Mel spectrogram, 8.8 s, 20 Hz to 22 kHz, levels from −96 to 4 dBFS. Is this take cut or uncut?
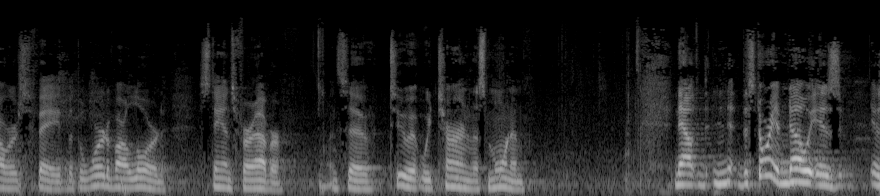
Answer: uncut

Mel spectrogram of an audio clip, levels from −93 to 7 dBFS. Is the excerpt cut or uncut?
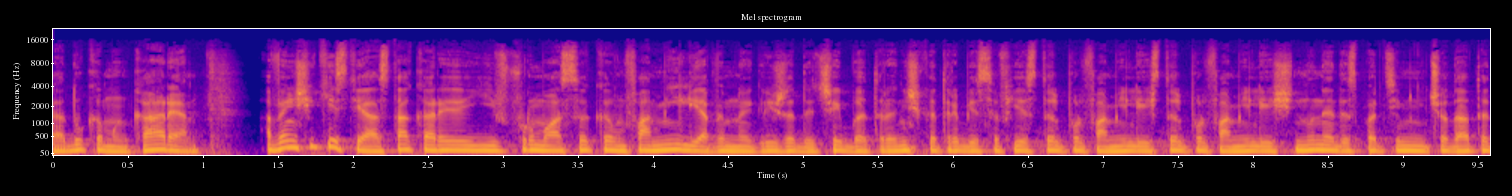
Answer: cut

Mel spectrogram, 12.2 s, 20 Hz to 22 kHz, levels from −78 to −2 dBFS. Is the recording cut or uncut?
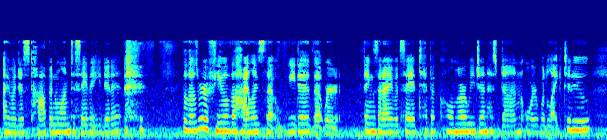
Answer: cut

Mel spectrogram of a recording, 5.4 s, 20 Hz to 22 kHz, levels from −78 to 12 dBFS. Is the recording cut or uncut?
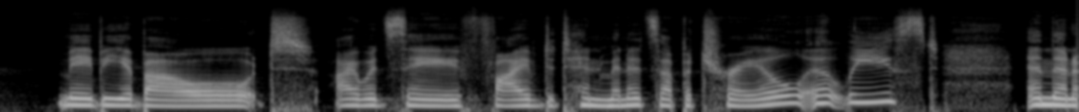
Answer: uncut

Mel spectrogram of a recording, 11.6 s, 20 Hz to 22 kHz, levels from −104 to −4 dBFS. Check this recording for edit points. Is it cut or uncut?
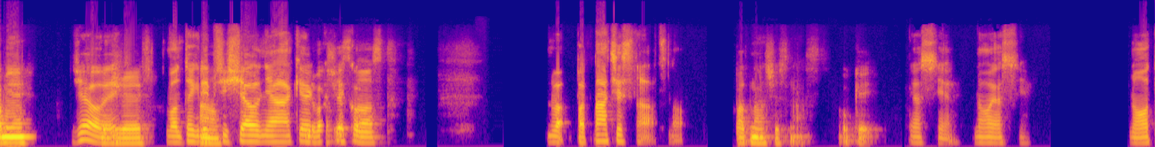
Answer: uncut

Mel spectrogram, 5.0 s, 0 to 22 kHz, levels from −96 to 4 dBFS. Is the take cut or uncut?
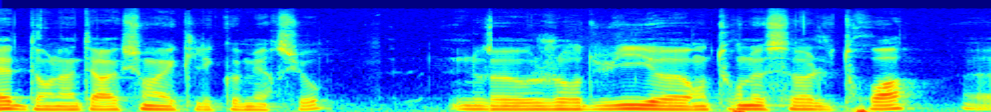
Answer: cut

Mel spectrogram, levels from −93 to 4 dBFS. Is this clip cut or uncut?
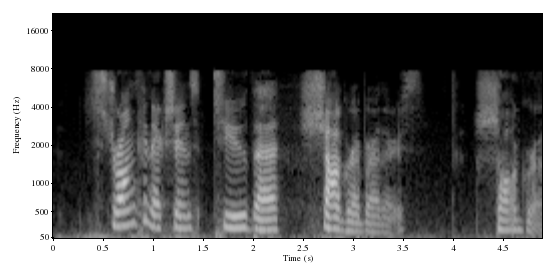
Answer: uncut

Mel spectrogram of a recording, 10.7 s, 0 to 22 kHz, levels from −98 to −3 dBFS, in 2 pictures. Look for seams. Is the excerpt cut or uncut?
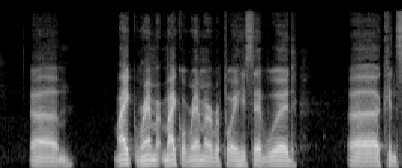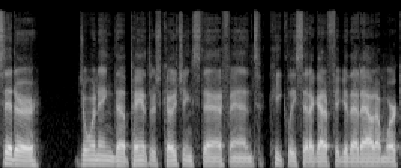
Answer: uncut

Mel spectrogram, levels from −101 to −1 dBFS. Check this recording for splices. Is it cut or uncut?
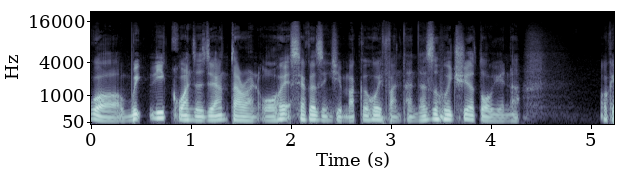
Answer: cut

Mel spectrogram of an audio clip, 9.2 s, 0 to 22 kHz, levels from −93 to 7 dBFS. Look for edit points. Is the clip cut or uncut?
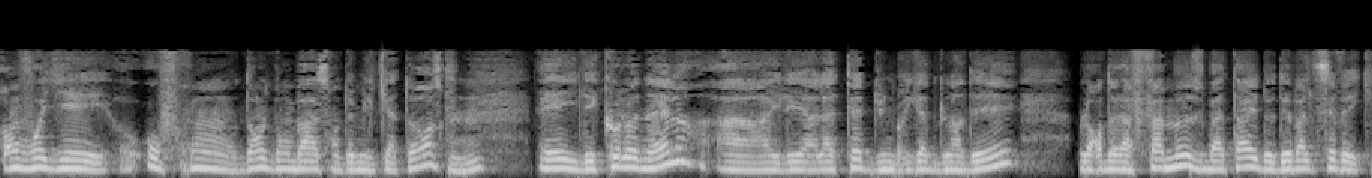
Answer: cut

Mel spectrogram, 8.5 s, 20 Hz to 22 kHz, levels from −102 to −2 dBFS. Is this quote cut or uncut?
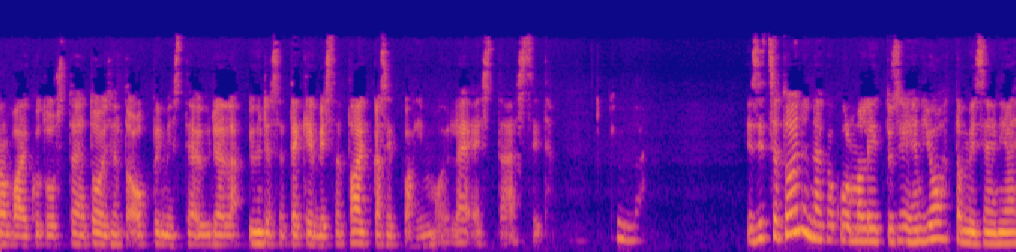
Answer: uncut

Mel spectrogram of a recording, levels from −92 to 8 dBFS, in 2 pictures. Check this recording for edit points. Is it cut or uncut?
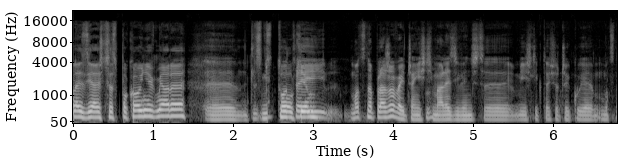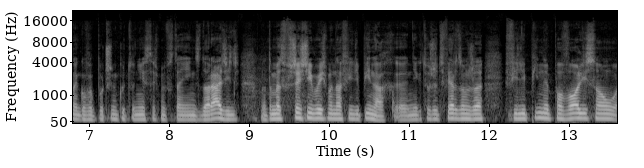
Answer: cut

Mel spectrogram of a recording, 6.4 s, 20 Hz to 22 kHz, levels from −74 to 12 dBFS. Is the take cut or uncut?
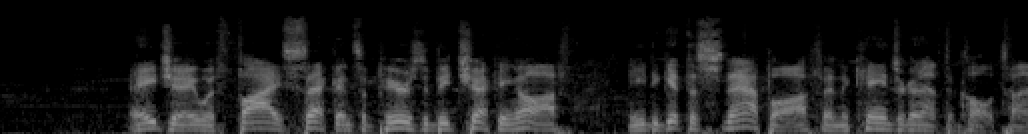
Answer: uncut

